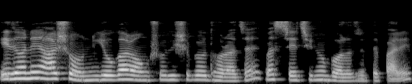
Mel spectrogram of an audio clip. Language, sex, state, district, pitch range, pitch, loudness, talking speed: Bengali, female, West Bengal, North 24 Parganas, 195-235 Hz, 210 Hz, -18 LUFS, 220 wpm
